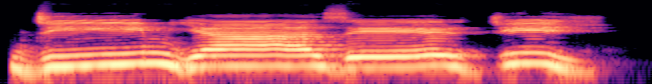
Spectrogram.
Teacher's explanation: جیم یا زیر جی، یا کو یا مدہ بنا دیتے ہیں، یہ یا مشدد ہے یا مدہ نہیں ہے، اس کو ہم نے کھینچ کر نہیں پڑھنا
